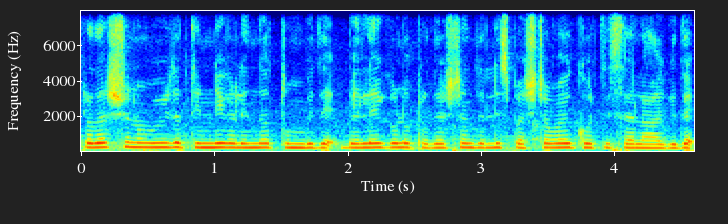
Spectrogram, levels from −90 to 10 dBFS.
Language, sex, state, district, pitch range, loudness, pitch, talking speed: Kannada, female, Karnataka, Bangalore, 220-235 Hz, -14 LUFS, 230 Hz, 105 wpm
